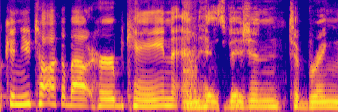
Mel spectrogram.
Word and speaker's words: Kāne: So can you talk about Herb Kāne and his vision to bring this back? Got it. So his name is Kāne. It's a Hawaiian name, so it's Herb Kāne.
